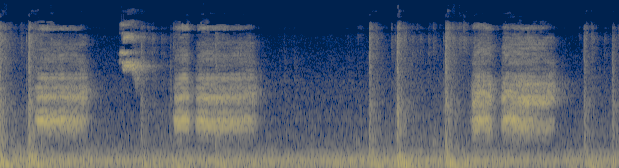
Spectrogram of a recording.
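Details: Parrot that makes cat sounds, recorded indoors, giving a run of harsh, noisy squawks in quick bursts, with one brief higher squeal among them and a low hum behind.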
